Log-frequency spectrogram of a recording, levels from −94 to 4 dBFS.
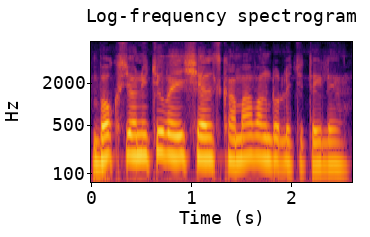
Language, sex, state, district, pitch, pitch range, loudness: Wancho, male, Arunachal Pradesh, Longding, 165 Hz, 150-175 Hz, -15 LUFS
